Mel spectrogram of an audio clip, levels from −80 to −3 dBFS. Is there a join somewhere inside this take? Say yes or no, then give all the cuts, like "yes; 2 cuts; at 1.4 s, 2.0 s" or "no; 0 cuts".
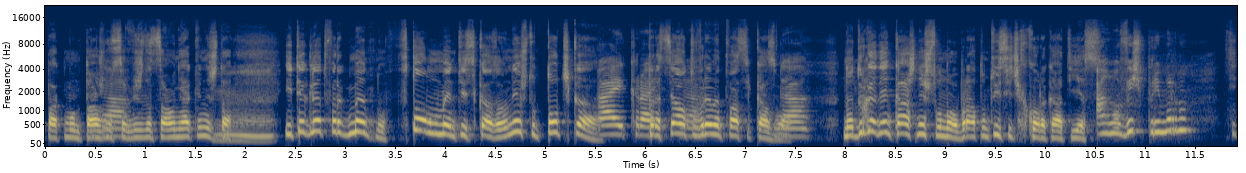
no; 0 cuts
